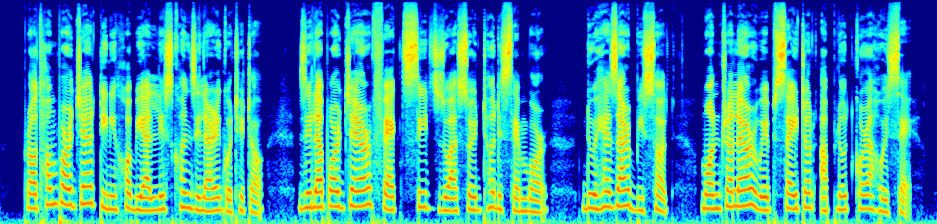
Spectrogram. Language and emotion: Assamese, neutral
